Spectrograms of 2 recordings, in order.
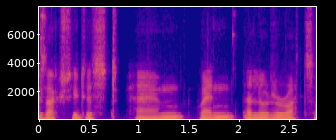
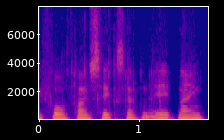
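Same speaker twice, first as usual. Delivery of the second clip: ordinary talk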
